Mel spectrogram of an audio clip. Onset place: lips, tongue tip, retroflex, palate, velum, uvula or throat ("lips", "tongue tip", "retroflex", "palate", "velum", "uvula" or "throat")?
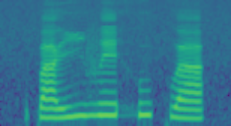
lips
